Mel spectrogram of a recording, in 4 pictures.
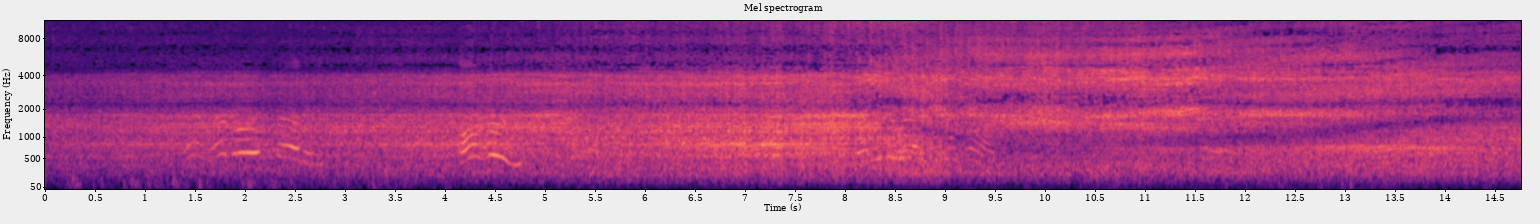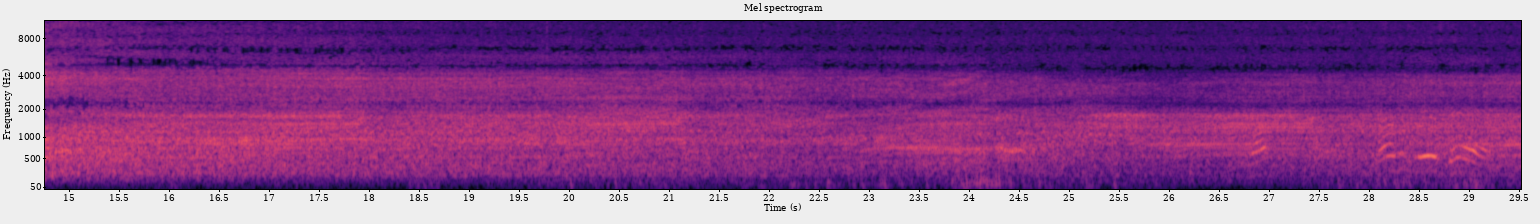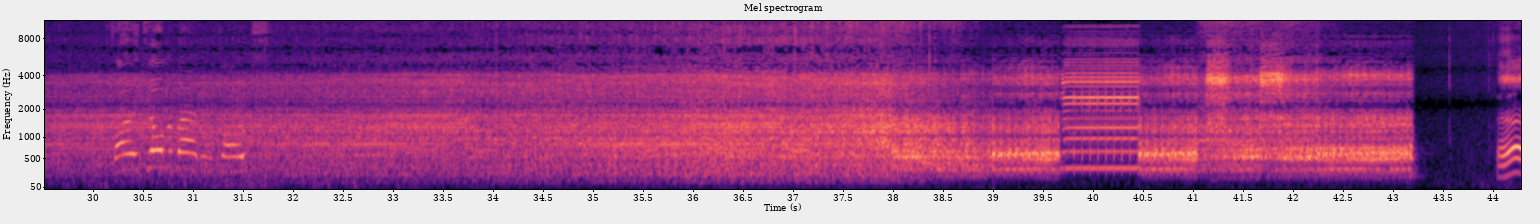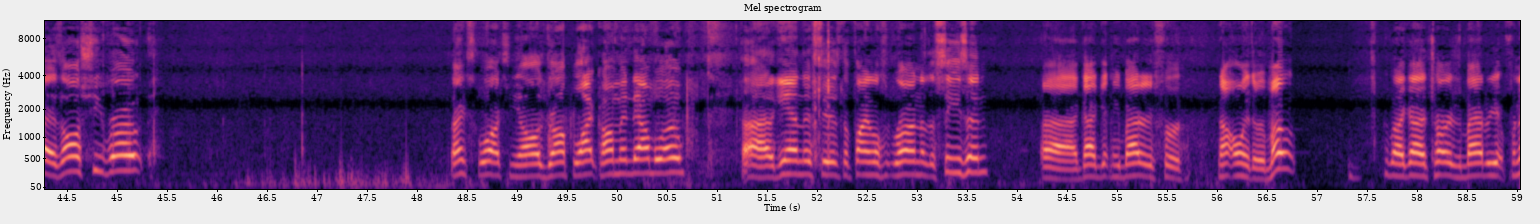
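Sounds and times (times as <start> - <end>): vehicle approaching: 0.0 - 45.4
toy car electric motor whining: 37.8 - 43.3.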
